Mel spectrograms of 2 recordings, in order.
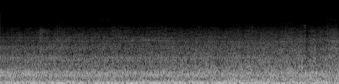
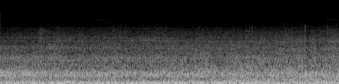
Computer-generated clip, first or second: first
